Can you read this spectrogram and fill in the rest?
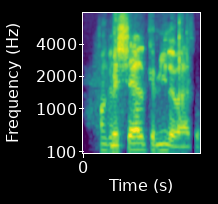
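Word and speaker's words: Michel Camilo: So we're gonna go ahead with the first song that, and this is by a pianist called Michael Camilo. Michelle Camilo, I have to pronounce it, but I could be wrong.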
